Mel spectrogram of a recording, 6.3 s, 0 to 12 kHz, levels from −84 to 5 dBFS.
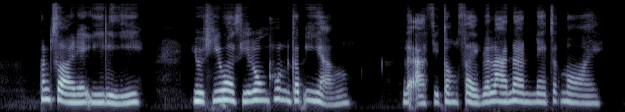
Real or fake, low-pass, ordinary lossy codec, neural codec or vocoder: fake; 10.8 kHz; none; codec, 44.1 kHz, 2.6 kbps, SNAC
